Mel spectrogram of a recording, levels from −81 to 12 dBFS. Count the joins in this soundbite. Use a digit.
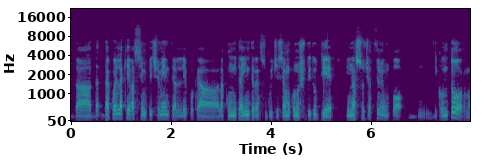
0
